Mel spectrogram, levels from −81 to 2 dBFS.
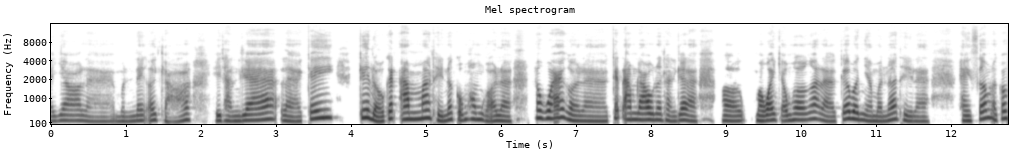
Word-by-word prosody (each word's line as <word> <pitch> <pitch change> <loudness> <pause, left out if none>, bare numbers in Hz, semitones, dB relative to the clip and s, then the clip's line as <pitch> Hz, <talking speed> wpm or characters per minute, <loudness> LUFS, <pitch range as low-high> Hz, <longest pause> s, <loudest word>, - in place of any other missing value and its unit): do 190 +2 -4
là 160 -2 -8
mình 165 +1 -6
đang 190 +1 -2
ở 200 - -2
trọ 165 - -6
á, 165 +8 -4 0.3
thì 185 -1 +1
thành 175 -1 -3
ra 200 +2 +2
á 235 +2 +2
là 170 -3 -3
cái 285 +4 +3 0.3
cái 290 0 +5
độ 175 -8 +3
cách 260 +6 +1
âm 240 +1 +4
á, 275 +1 +5
thì 190 -6 0
nó 220 +5 +1
cũng 225 -1 -2
hông, 230 -2 0
gọi 180 0 -1
là, 175 -2 0 0.3
nó 275 - +4
quá, 270 +3 +4
gọi 205 -9 +1
là, 170 -1 -3
cách - - -1
âm 225 0 +2
đâu, 220 0 +5
nên 215 0 0
thành 185 -4 -3
ra 205 +2 +2
là 175 -3 -1 0.3
ờ, 180 -1 0 0.2
mà 185 - +2
quan 200 +2 +5
trọng 185 -1 -2
hơn 215 +1 +2
á, 250 -1 +1
là 170 -5 -2
kế 240 +10 +1
bên 240 -4 +4
nhà 180 -3 -1
mình 170 +1 -2
á 225 +3 +2
thì 195 -5 -2
là 165 -1 -6 0.4
hàng 180 0 -1
xóm 250 +9 +1
là 210 - 0
có 260 +5 +1
195 Hz, 250 wpm, -22 LUFS, 175-230 Hz, 0.4 s, cái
